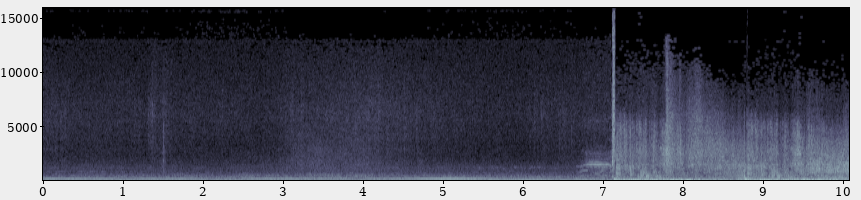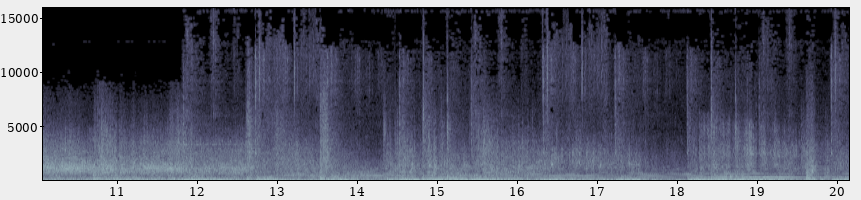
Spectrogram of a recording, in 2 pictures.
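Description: A low, steady drone, then about seven seconds in a sudden, loud, continuous artillery barrage: many field guns firing in a rolling mass of overlapping shots, with sustained music tones underneath.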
